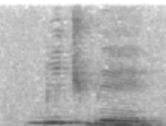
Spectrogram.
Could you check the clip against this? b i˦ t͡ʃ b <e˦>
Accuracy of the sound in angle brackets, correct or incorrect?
incorrect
